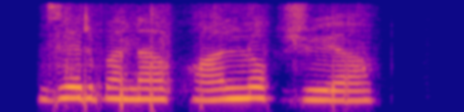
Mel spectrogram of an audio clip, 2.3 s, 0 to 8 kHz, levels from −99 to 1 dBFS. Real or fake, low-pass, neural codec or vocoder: fake; 7.2 kHz; vocoder, 22.05 kHz, 80 mel bands, WaveNeXt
